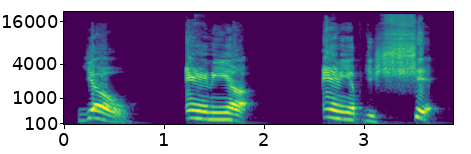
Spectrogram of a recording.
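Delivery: loud, drawn-out gunman demand; mugger impression. Gunman holding up a lone walker, loud mugger impression. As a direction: put on a mugger's accent, punching each phrase. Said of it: "That accent, that impression".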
